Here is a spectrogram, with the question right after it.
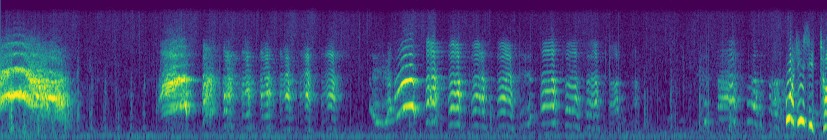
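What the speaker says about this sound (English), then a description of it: "She screamed." A woman's shrill scream in a Jack the Ripper crime radio drama, a loud burst at the start followed by agitated voices, gasps and further cries.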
